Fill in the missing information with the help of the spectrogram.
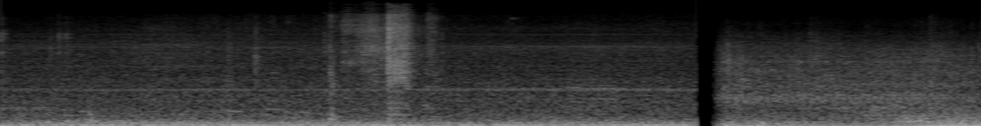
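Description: Coach bus engine running, heard as a steady low rumble inside the cabin, with a short hiss of air about two and a half seconds in. The sound cuts off abruptly after about four and a half seconds, then a steady low rumble follows and grows louder near the end.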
